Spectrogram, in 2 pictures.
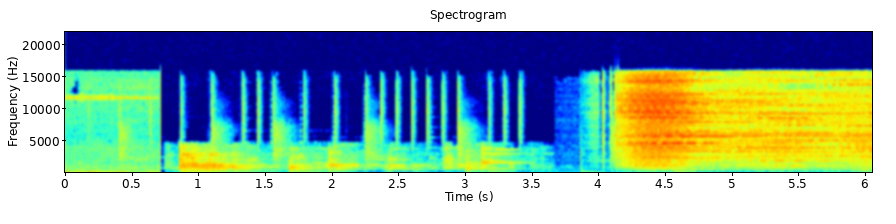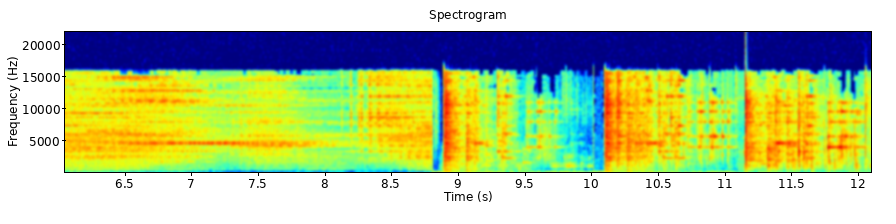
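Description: A painted glass sheet shattering under a thrown brick, with sharp cracks and shards clinking and ringing. The clusters of cracks and clinks come near the start and again in the last few seconds, with background music throughout.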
